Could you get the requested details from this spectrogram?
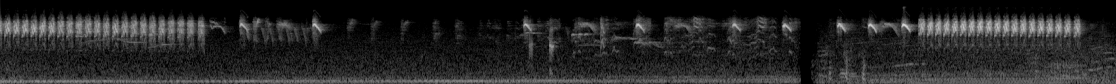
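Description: A high, buzzy, insect-like trill opens and closes the call, with sharp high chips and short twittering notes scattered between the trills.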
